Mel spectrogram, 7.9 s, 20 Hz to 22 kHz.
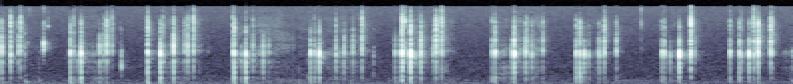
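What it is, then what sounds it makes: Plastic phone case. Long nails tap and scratch the back of a smartphone in a hard plastic flower-print case held in both hands. Quick, dry clicks come in clustered bursts with a scratchy texture, centered around 1.6 kHz with bright edges. Each tap dies away almost instantly.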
